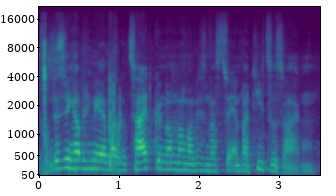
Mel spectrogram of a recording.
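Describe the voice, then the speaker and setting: Lecturer reading slides, keeps fixing words mid-sentence, middle pitch, loose asides here and there. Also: big pitch swings, very fast, creaky, noisy background. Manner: reads from slides with self-corrections and asides.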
